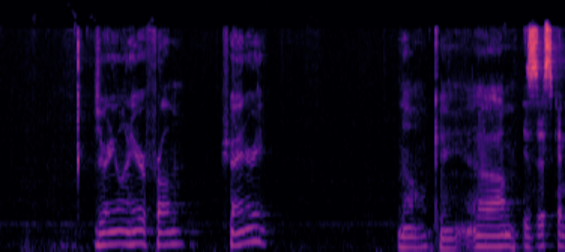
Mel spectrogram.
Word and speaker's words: The Shinery: I presume that's how you pronounce that? Yes, Shinery?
